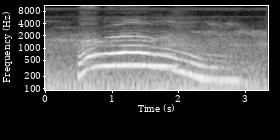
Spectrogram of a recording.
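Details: Angry male cat before a fight giving a single drawn-out yowl of about two and a half seconds, rising sharply, holding steady, then sagging into a low descending moan.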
